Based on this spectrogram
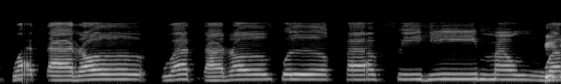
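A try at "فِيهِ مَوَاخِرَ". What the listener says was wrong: Fi-nya bukan fihi. Kalau fihi, pi-nya dibaca pendek, hi-nya dibaca panjang. Terbalik. Fihi mawa, bukan fihi mawa, bukan.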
